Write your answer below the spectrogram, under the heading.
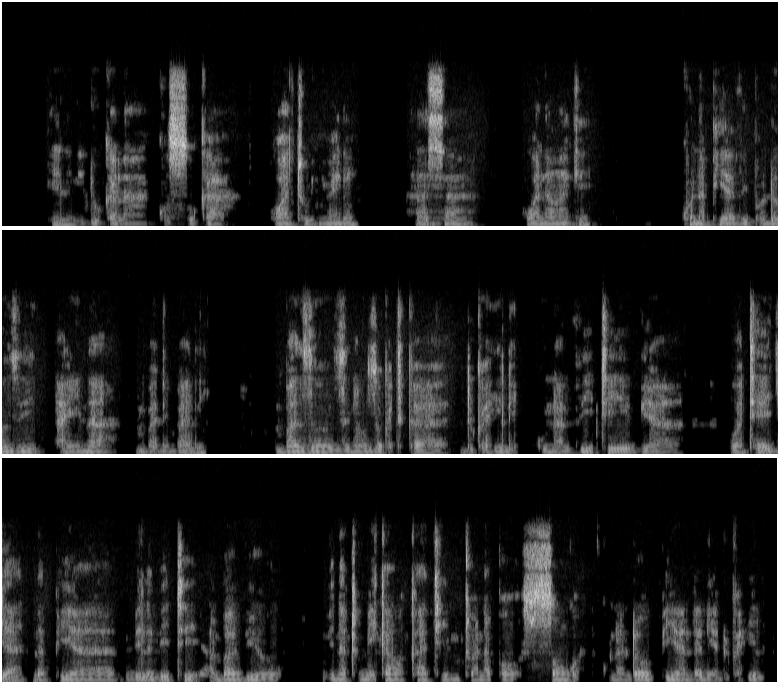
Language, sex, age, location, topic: Swahili, male, 25-35, Kisumu, finance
